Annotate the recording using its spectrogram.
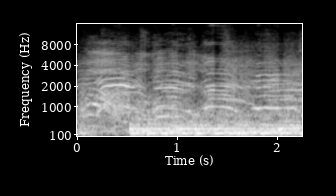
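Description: A group of children shouting together over steady background music with low held notes.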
